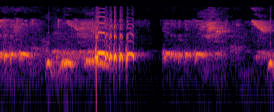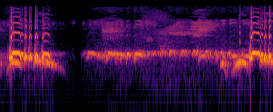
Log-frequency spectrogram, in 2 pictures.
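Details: Zebra dove, local type, singing as a lure for other doves: three phrases, each of even trilled cooing, low falling coos and a sharp clipped stutter of notes, separated by brief pauses.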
